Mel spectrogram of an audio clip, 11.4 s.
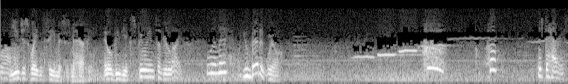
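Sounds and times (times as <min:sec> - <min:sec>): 
speech: 0:00.2 - 0:05.7, 0:08.5 - 0:09.0, 0:09.8 - 0:10.0, 0:10.8 - 0:11.3
thin steady whistle: 0:07.0 - 0:11.3.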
